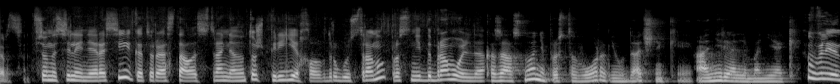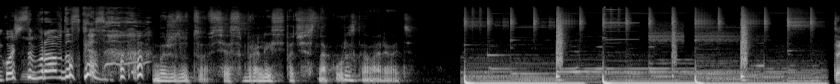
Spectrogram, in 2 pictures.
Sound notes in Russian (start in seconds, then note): 9.3 смеется; 13.0 музыкальная заставка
